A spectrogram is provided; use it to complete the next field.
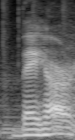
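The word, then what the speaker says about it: Bexar: Behar, it's pronounced Bear, someone told me.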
